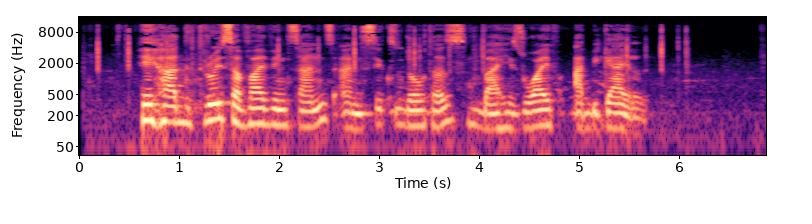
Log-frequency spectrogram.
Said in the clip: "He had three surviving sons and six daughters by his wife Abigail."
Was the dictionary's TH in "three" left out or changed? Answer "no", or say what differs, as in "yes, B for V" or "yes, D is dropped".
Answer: no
